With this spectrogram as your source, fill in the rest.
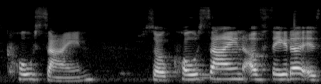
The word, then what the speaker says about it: cosine: is 4 over 5 cosine is cos so it's not cost a here cost a lot that is cosine so cosine of theta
